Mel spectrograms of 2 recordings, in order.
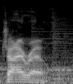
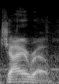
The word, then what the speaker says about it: gyro: You always thought it was pronounced like rhymes with hero? Jiro? I've never heard it called Jiro ever. I've always called it gyro.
